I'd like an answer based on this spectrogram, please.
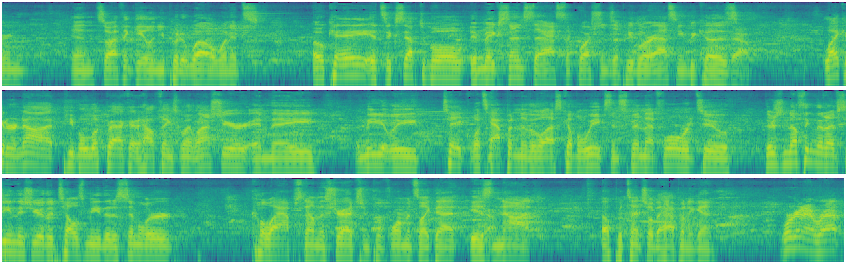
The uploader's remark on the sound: Hosted a live show at Switchyard Brewing breaking down the game. Answering audience questions.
